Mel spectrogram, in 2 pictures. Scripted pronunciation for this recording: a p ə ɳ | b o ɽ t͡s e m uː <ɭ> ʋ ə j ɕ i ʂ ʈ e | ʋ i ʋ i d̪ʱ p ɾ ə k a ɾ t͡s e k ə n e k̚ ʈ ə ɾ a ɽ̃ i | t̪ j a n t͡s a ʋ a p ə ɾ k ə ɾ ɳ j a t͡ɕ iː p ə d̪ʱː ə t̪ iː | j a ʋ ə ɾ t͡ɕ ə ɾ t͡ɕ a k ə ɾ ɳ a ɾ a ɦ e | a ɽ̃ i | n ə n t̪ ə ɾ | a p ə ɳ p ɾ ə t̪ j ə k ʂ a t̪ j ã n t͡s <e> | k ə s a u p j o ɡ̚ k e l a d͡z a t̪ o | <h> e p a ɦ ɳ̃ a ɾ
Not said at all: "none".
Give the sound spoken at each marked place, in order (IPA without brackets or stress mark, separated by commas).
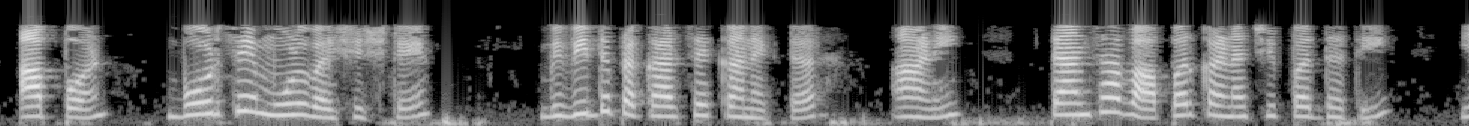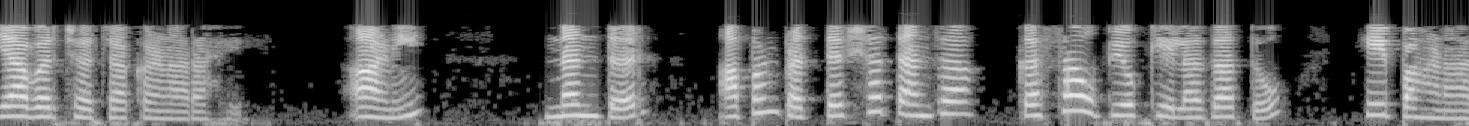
ɭ, a, h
